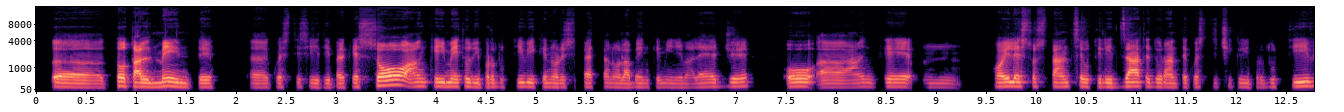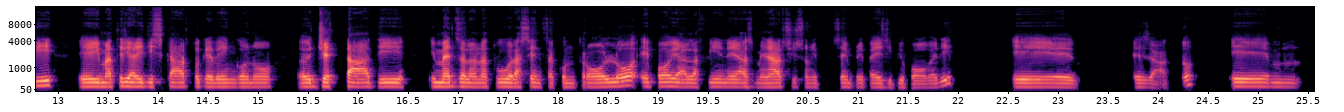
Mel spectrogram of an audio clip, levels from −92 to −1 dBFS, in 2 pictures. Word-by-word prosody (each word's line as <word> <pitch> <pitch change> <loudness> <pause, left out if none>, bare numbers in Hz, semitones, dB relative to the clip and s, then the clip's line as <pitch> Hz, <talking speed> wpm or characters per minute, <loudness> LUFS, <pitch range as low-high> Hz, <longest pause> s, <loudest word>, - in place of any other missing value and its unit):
ehm, 120 -3 +3
totalmente, 130 -3 +4 0.3
ehm, 115 -1 -8
questi - - -11
siti, 120 -2 -9
perché 120 +2 -3
so 170 +8 +9
anche 140 +1 +2
i 140 - +3
metodi 135 -1 +1
produttivi 130 +2 -5
che 130 -1 -8
non 125 -1 -3
rispettano 125 0 -8
la 120 - -2
benché 120 -1 -10
minima 120 -2 -12
legge 135 +4 -5 0.3
o, 140 0 +4
uhm, - - -1
anche, 125 +3 -4
mhmm, 120 -2 -18 0.3
poi 135 0 +4
le 145 -1 +5
sostanze 140 -1 -4
utilizzate 130 +2 +2
durante 125 -2 -3
questi 125 0 -13
cicli 125 +1 -12
produttivi, 140 +8 0 0.2
e 135 0 +3
i - - +4
materiali 135 +1 +3
di 135 - -3
scarto 135 -1 -3
che 130 -1 -1
vengono, 130 0 -3 0.2
uhm, 130 0 +1
gettati 135 0 +2 0.3
in 135 - -2
mezzo 135 +1 +4
alla 135 -1 0
natura 130 0 0
senza 130 -1 -7
controllo, 130 +7 0
e 140 -1 -4
poi 145 0 +1
alla 130 -1 -2
fine 130 -1 -5
a 125 - -1
smenarci 125 +1 -2
sono 125 -1 -13
i 120 - -14
sempre 125 -1 -10
i - - -19
Paesi 120 -1 -7
più 120 - -10
poveri. 115 +2 -7 0.6
Ehm 125 -2 -2 0.5
esatto. 125 -1 -9 0.3
Ehm 135 -2 -2
130 Hz, 145 wpm, -23 LUFS, 125-135 Hz, 0.6 s, so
